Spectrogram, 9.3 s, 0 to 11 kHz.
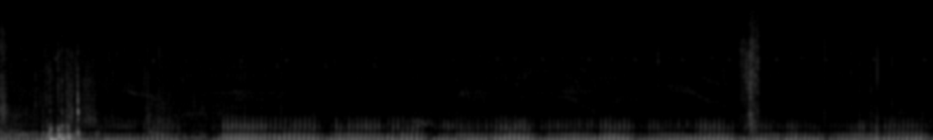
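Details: Stray black cat happily purring at high volume under stroking, filmed with a GoPro HERO8; a loud thump and rustle open the recording, then a steady deep purr cycles with each breath, with one brief scratchy rustle later.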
